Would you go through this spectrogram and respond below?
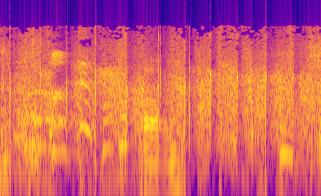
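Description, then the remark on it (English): An audience applauds steadily as speakers are introduced, a dense wash of many hands clapping, with a voice briefly audible through the noise partway through. “You can clap too if you want.”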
